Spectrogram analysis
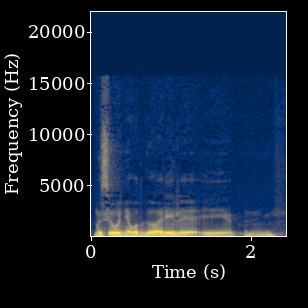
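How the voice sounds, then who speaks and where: Gravelly man, halting speech. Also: medium pitch, fairly even intonation, muffled recording. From Belarus. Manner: halting, full of fillers and restarts. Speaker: interview guest. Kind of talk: casual interview talk.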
